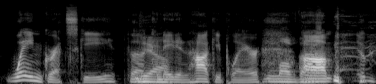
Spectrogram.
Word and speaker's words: Wayne Gretzky: heard all year yeah now obviously will jetsky is a mispronunciation of the great Wayne Gretzky the Canadian hockey player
